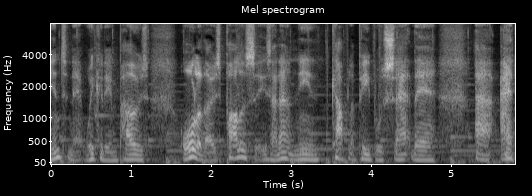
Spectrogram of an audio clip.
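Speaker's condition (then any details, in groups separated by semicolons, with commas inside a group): No condition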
